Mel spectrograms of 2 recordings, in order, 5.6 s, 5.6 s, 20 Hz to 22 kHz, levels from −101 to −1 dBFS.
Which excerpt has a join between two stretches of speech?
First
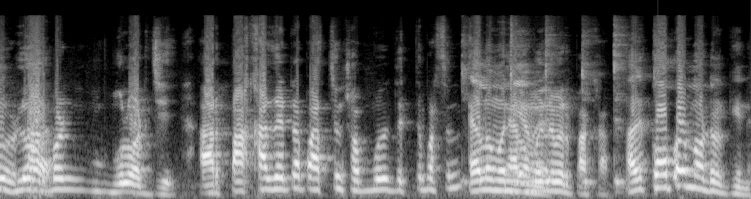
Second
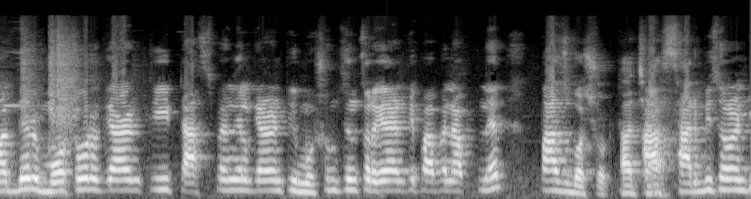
second; 1 cut; at 4.5 s

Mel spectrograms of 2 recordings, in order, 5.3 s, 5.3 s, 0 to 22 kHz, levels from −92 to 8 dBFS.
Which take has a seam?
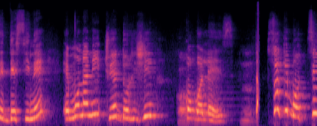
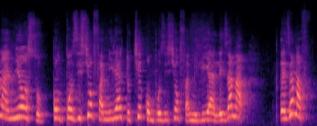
first; 1 cut; at 4.3 s

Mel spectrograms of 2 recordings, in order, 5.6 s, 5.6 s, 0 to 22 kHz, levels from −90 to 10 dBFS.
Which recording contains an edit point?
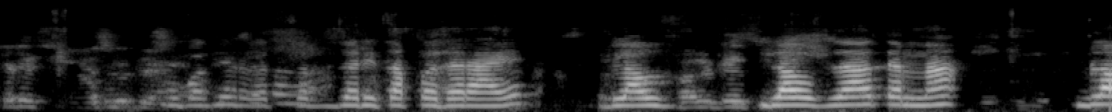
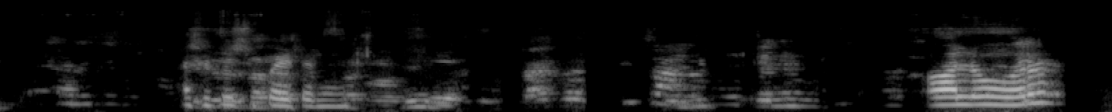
first; 1 cut; at 1.5 s

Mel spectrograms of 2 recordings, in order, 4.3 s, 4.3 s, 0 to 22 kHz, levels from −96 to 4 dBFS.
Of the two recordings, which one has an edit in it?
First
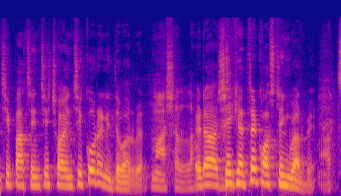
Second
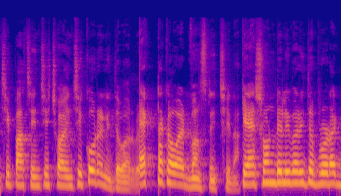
second; 2 cuts; at 1.7 s, 3.0 s

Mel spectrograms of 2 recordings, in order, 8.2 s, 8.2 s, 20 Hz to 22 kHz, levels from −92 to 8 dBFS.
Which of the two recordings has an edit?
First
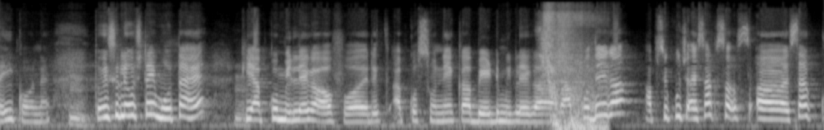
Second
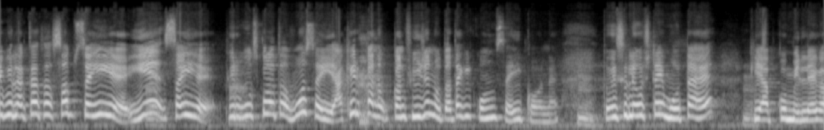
first; 1 cut; at 5.6 s

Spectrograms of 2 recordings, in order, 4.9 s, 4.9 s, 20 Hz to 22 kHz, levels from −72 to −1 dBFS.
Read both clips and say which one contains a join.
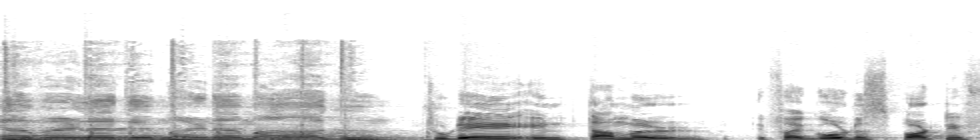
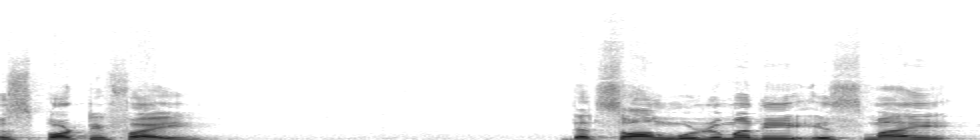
first; 1 cut; at 2.1 s

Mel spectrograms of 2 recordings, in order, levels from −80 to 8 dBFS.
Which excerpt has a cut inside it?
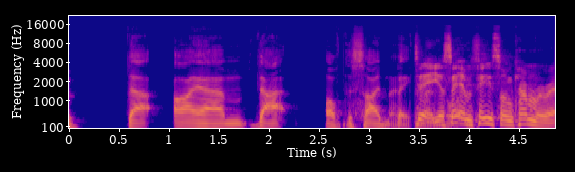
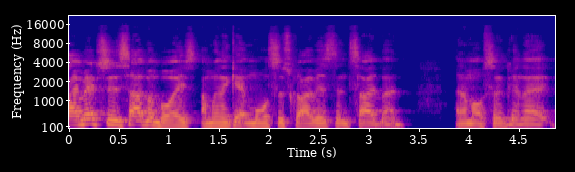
first; 1 cut; at 3.5 s

